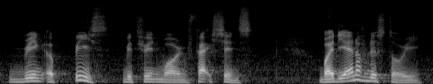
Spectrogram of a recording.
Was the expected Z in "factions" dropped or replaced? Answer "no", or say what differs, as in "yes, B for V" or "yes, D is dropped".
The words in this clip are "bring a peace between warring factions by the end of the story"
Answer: yes, S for Z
